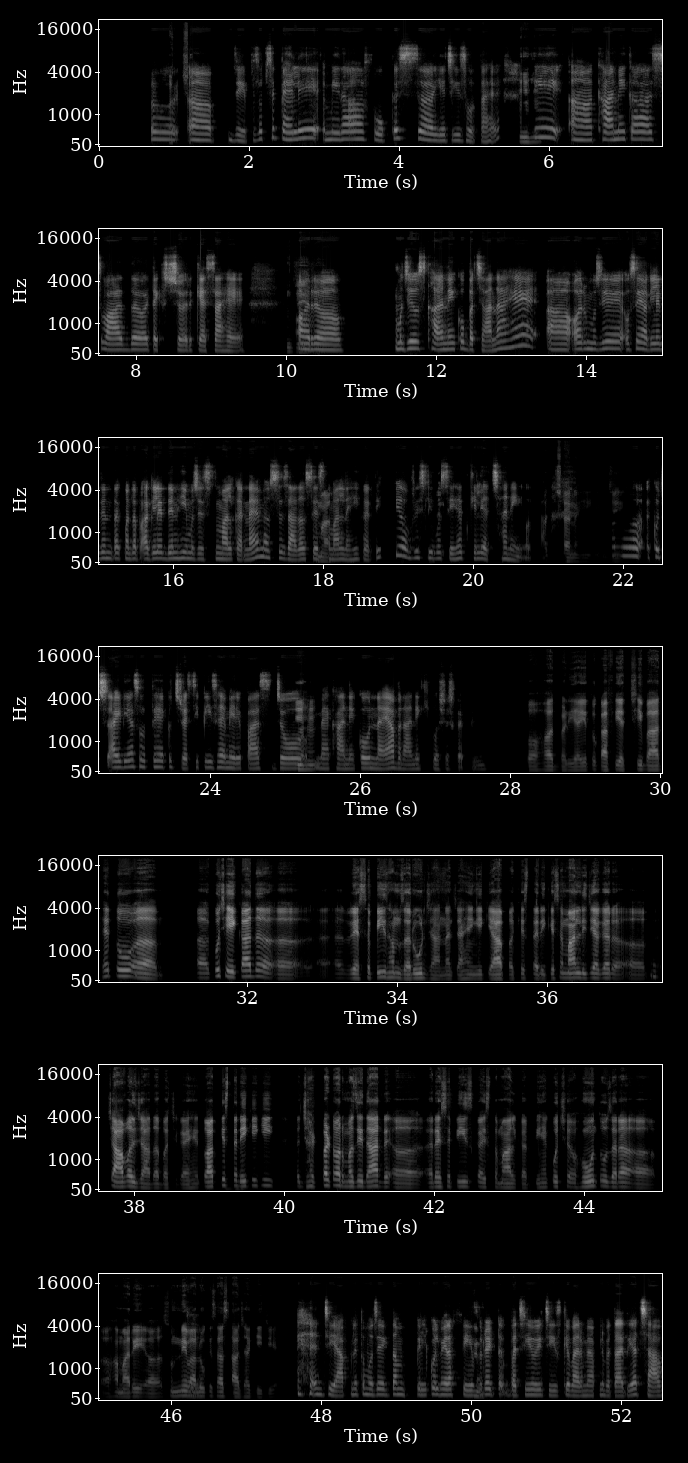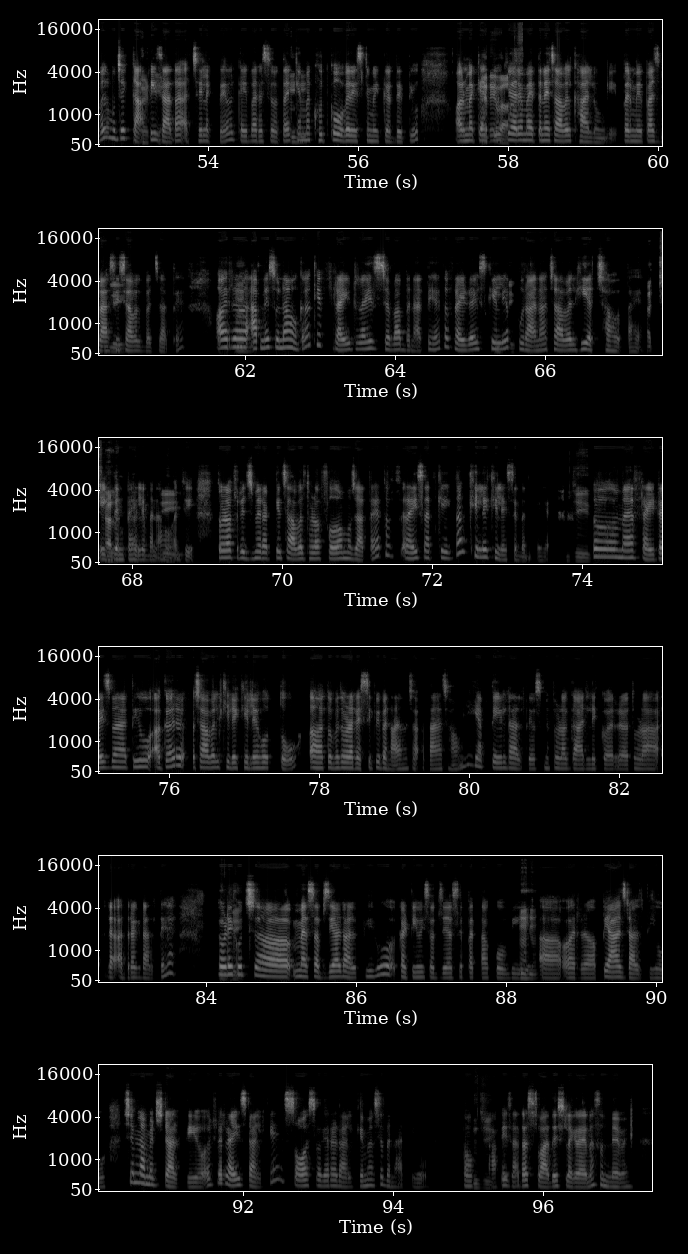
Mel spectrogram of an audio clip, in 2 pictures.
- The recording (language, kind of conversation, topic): Hindi, podcast, बचे हुए खाने को नए और स्वादिष्ट रूप में बदलने के आपके पसंदीदा तरीके क्या हैं?
- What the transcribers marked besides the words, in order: in English: "फोकस"; in English: "टेक्सचर"; in English: "ऑब्वियसली"; in English: "आइडियाज़"; in English: "रेसिपीज़"; in English: "रेसिपीज़"; in English: "रेसिपीज़"; chuckle; in English: "फेवरिट"; in English: "ओवर एस्टिमेट"; in English: "फ्राइड राइस"; in English: "फ्राइड राइस"; in English: "राइस"; in English: "फ्राइड राइस"; in English: "रेसिपी"; in English: "राइस"; tapping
